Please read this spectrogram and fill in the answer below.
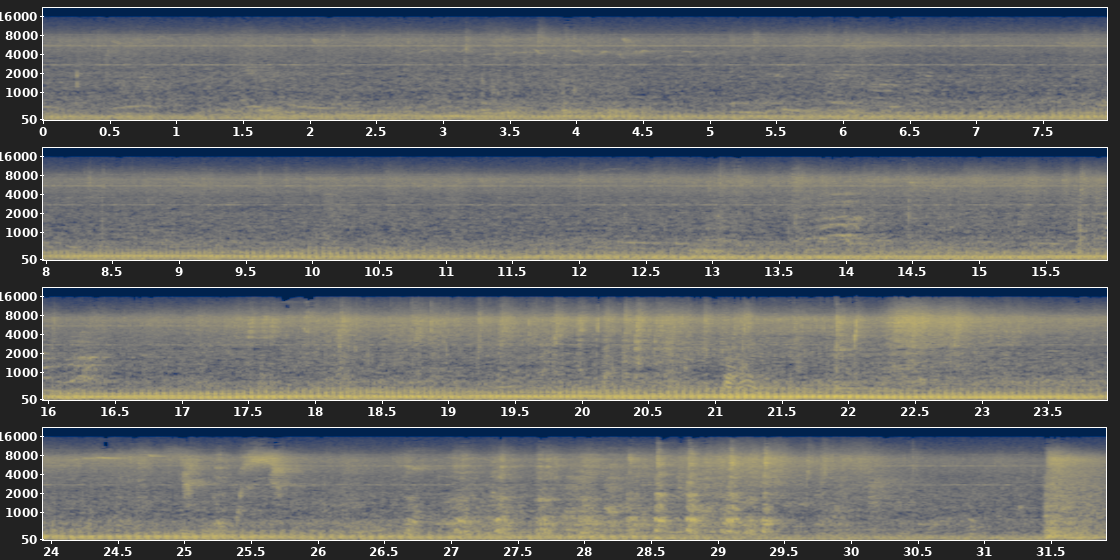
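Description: An engine, most like a motorcycle's, running steadily; it grows louder to a peak a little past the middle and then eases off.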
